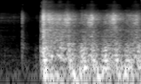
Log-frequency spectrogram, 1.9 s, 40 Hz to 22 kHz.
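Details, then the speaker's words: Abandoned 1970 Ford Mustang V8 revived after sitting for decades, replacement starter fitted, fuel from a jug on the hood; brief labored crank, then it catches abruptly and runs rough and loud; ignition timing still too far advanced, hard start. "still too much timing. Yeah, we need to adjust that. Come on. There we go. Yeah, still got a little too much timing."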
